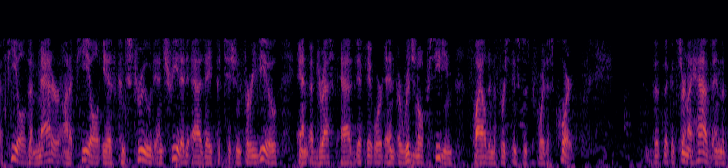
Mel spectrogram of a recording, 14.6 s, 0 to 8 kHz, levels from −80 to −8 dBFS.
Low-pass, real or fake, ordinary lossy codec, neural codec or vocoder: 7.2 kHz; real; AAC, 16 kbps; none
